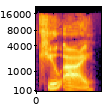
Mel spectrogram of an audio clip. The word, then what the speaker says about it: Qi: So on this decade, we'll do Qi, and that's Q-I, and that's pronounced, I looked it up, Qi, like Qi, Qi.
